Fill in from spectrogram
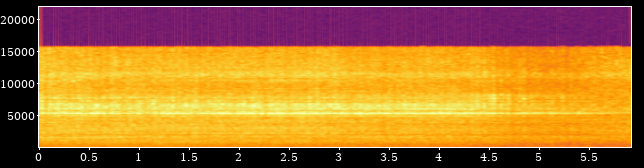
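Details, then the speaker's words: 2005 Ariens Sno-Thro 926101 snow blower test run after traction belt replacement, on gas probably a year and a half old: small single-cylinder runs steady and even, about three pulses a second, no stumbling; starts right up, runs cleanly. "I put some gas that was probably a year and a half old, but it starts right up."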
